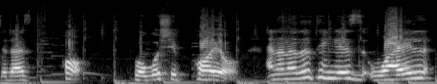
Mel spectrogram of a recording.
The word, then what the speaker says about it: 싶어요: But actually in Korean there's a rule: when shiot is followed by E, instead of pronouncing it as C, you pronounce it as she, which is why it becomes 싶어요, 보고 싶어요, and not 보고 싶어요, right?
